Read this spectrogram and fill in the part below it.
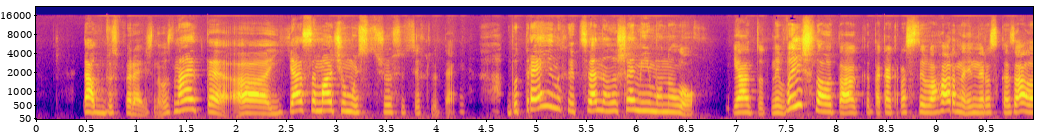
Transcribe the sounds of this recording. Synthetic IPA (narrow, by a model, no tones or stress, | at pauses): t̪ɑkbespeɾɛd͡ʒnɔ̰ʋɪznɑjet̪ɛjasɐmɑt͡ʃɔmusʲt͡ʃusʲʊt͡sʲɪxlʲʊd̪ɛ̰j | bɔt̪ɾɛnʲinɣɪt̪sɛnɛlˠɪʃɛmʲijmɔnɔlˠɔx | jat̪ut̪nɛʋɪjʃlˠɐɔt̪ːɑkt̪ɐkɑkɾɐsɪʋɐɦɑɾnɐinɛɾɔskɐzɑlˠɐ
